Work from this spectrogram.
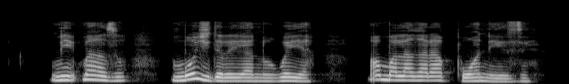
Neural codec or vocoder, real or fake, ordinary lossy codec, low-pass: codec, 16 kHz, 4 kbps, FunCodec, trained on Chinese and English, 50 frames a second; fake; none; none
